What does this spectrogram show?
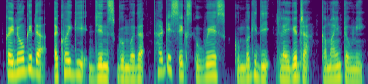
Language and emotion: Manipuri, neutral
